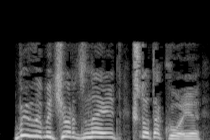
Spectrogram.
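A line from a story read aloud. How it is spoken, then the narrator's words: Exclaiming. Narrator (Russian): воскликнул Дон Кихот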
